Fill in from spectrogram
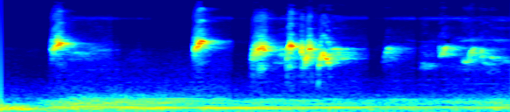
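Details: Red-whiskered bulbul calling: two sharp, high chirps, then a quick rolling chatter of warbled notes and a few soft whistled phrases, with a steady low hum underneath.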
